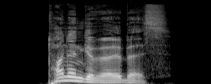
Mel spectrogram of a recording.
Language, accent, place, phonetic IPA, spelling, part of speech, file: German, Germany, Berlin, [ˈtɔnənɡəˌvœlbəs], Tonnengewölbes, noun, De-Tonnengewölbes.ogg
- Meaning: genitive singular of Tonnengewölbe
